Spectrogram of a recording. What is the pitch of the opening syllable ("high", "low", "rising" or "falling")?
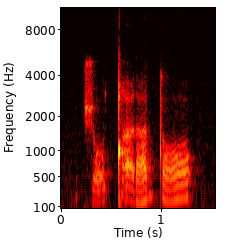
rising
